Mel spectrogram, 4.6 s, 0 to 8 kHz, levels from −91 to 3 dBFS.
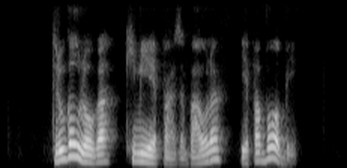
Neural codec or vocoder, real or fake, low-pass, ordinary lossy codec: codec, 24 kHz, 0.9 kbps, DualCodec; fake; 7.2 kHz; none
